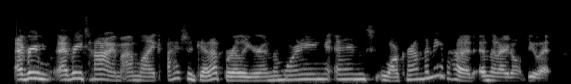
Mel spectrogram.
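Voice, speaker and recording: This woman talks at a very fast pace, her intonation lively. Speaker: freelance copywriter. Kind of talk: casual chat.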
